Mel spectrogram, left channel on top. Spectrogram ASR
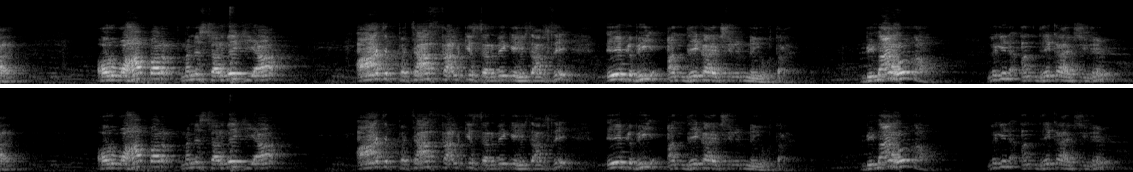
और वहां पर मैंने सर्वे किया, आज 50 साल के सर्वे के हिसाब से एक भी अंधे का एक्सीडेंट नहीं होता है। बीमार होगा लेकिन अंधे का एक्सीडेंट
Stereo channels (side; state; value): right; quieter; 8.8 dB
